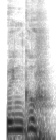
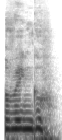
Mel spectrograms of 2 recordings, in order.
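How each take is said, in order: First: The final vowel is a soft reduced schwa. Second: The same.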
